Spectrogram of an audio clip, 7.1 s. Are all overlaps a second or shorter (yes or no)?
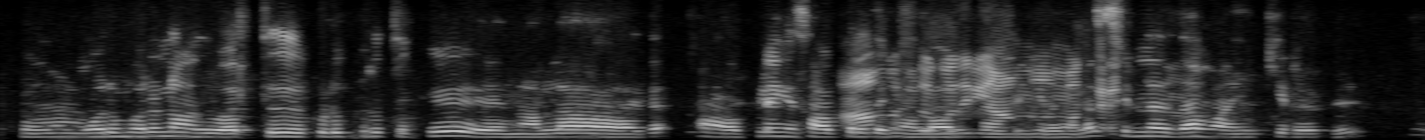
no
